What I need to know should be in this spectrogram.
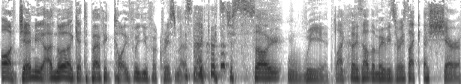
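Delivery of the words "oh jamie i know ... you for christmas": put-on thick, heavily laid-on Austrian accent. Describing Arnold playing an all-American dad, a speaker does a thick Austrian Arnold accent. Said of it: "this thick Austrian accent".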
